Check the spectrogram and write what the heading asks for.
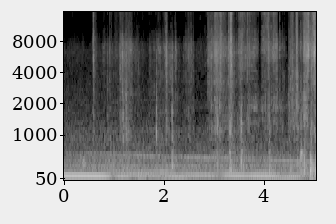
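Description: Washing machine motor humming, loud and steady for about the first second, then running in on-off spells of a second or two. Paper and cardboard rustle and tap as a hand rummages in a cardboard box.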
